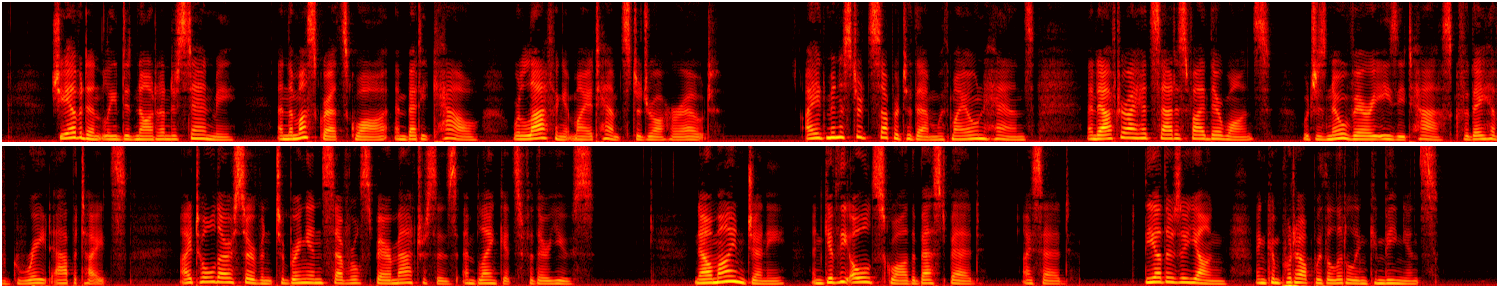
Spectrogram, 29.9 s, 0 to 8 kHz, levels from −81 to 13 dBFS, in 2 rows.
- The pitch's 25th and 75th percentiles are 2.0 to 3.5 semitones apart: No, average, 4.4 semitones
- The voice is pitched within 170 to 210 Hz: Yes, high, 190 Hz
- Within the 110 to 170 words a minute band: No, average, 180 wpm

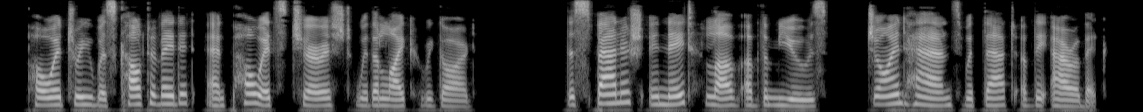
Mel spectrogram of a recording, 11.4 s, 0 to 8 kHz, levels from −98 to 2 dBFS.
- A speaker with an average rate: No, slow, 125 wpm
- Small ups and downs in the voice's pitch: No, average, 3.1 semitones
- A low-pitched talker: No, high, 190 Hz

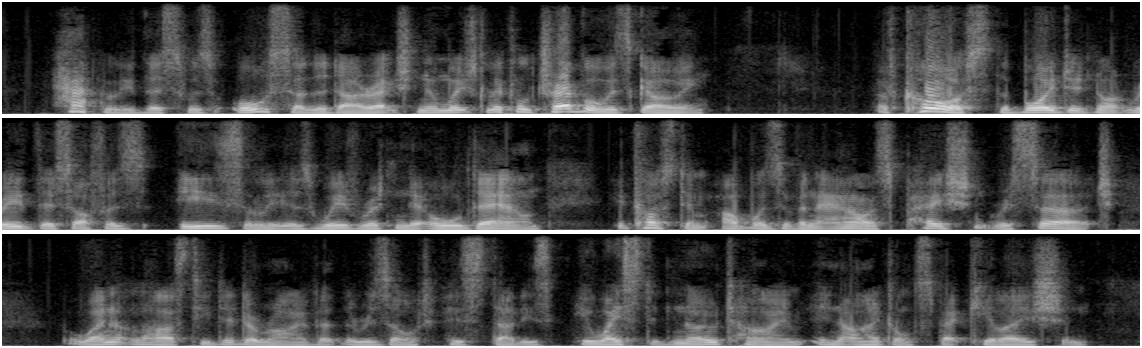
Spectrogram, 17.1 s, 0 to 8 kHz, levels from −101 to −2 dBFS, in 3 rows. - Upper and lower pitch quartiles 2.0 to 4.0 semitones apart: No, average, 4.7 semitones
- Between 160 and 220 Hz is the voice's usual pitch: No, low, 120 Hz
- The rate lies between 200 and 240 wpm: Yes, fast, 205 wpm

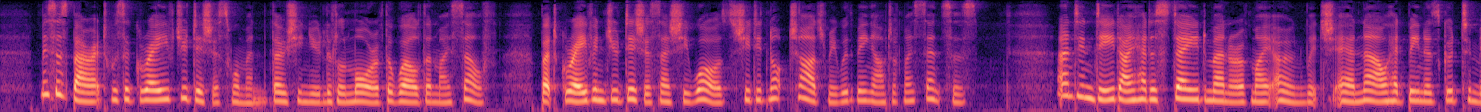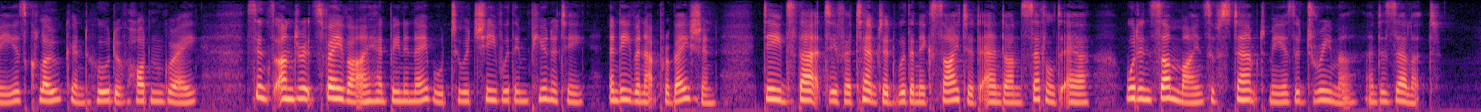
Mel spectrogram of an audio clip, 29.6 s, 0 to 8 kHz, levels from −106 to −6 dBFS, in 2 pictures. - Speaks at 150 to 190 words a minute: No, average, 200 wpm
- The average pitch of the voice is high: Yes, high, 200 Hz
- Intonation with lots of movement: No, average, 3.5 semitones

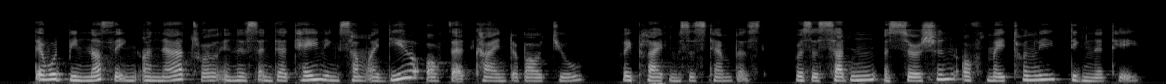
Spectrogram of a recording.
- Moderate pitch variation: Yes, average, 3.6 semitones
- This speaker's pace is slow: Yes, slow, 130 wpm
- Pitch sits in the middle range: Yes, medium, 180 Hz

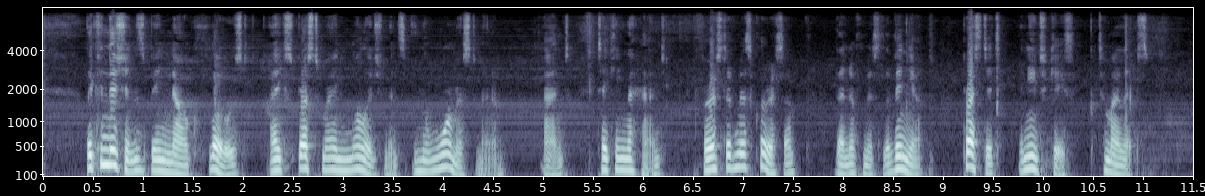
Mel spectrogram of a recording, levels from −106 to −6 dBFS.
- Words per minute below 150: No, average, 175 wpm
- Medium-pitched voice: Yes, medium, 145 Hz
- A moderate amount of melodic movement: No, wide, 6.6 semitones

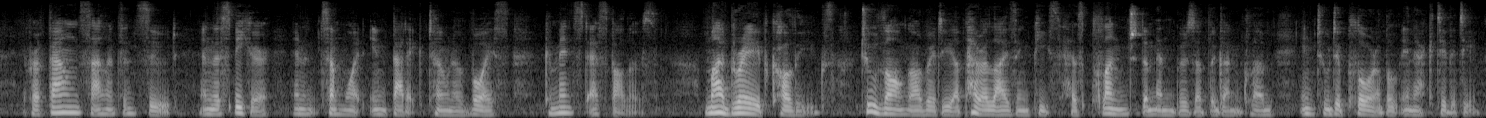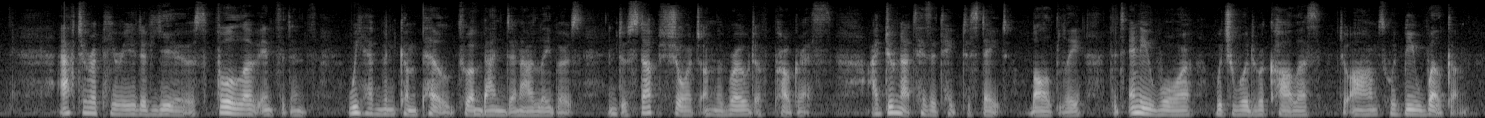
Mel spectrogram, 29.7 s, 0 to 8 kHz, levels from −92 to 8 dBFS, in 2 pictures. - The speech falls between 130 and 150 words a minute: No, average, 165 wpm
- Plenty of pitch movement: No, average, 3.3 semitones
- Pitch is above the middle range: No, low, 110 Hz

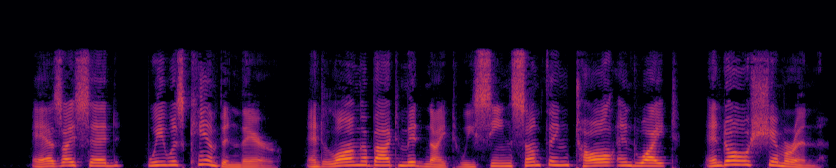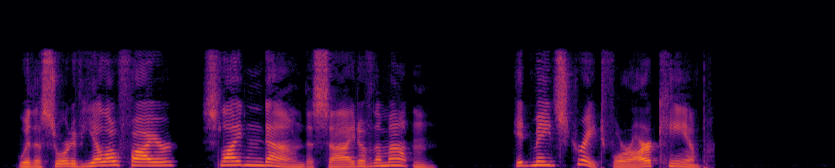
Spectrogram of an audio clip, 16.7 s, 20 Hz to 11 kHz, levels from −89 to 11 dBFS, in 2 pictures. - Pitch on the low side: No, high, 195 Hz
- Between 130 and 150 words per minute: Yes, average, 140 wpm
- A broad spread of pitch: Yes, wide, 7.5 semitones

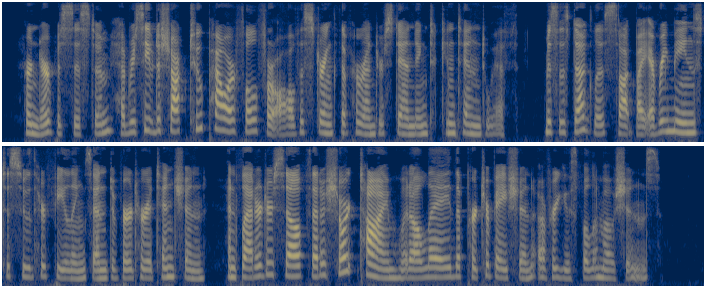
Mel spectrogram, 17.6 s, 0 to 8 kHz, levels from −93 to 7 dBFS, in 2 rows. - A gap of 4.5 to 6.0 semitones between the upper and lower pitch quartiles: No, average, 3.6 semitones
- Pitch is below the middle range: No, high, 200 Hz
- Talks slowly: No, average, 165 wpm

